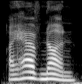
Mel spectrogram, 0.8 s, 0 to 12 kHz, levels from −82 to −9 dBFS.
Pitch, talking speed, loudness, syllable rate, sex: 200 Hz, 220 wpm, -13 LUFS, 4.5 syllables/s, female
